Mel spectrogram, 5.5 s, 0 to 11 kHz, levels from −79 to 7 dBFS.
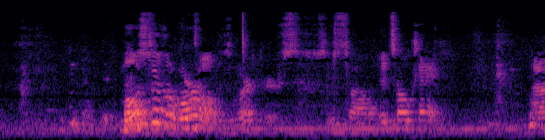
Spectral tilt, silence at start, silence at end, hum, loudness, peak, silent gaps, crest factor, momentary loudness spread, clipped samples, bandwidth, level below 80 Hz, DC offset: -5 dB/octave; 0 s; 0 s; none; -29 LUFS; -10 dBFS; none; 20 dB; 22 LU; under 0.1%; 8.8 kHz; -68 dBFS; under 0.1%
